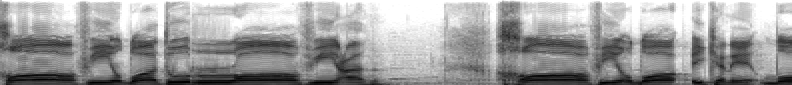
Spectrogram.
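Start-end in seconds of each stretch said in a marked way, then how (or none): 0.0-6.6 slow, drawn-out tajweed chant; Quran recitation. Shown as a demonstration. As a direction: recite each word with long held vowels. Recites the verses. (ধীরে টেনে টেনে কোরআন তিলাওয়াত)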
